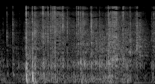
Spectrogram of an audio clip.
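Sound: cutting open and pulling off airsoft gun packaging

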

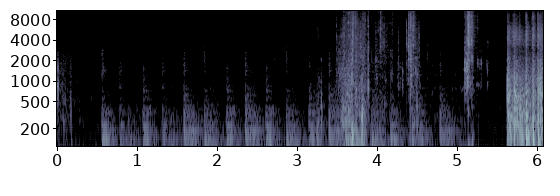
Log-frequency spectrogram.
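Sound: gunfire in a shooter video game

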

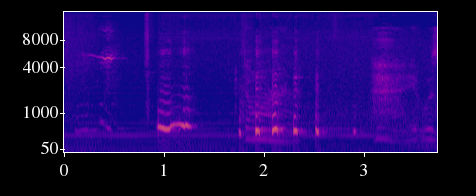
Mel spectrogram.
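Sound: dog whimpering in The Walking Dead video game

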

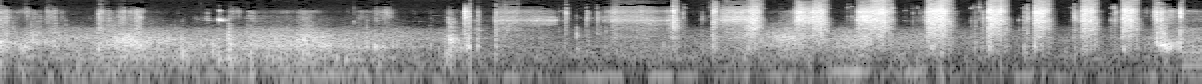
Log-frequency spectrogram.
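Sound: putting a wheel back on a Dodge Avenger

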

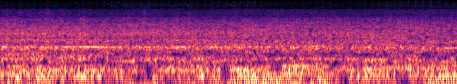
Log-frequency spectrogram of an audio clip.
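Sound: small three-cylinder tractor engine running

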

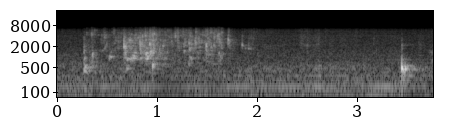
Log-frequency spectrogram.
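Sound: milk being poured into a large bowl for pizza dough

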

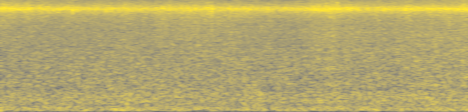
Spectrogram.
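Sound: ocean waves breaking on the beach

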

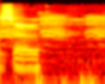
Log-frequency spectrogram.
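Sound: crows cawing in video game Die Young

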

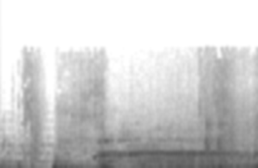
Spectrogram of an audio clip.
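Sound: horse neighing in video game

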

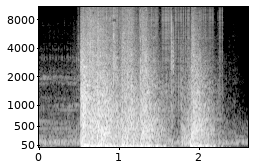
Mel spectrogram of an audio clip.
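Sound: weapons firing in a video game

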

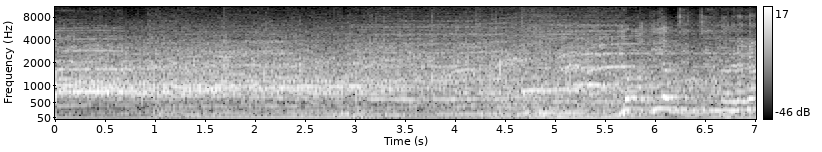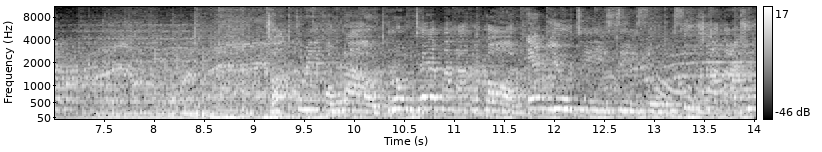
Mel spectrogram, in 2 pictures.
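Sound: audience applause and cheering for top three contestants

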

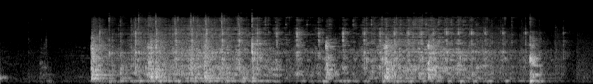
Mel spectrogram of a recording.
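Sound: sewing machine stitching a prince-cut blouse

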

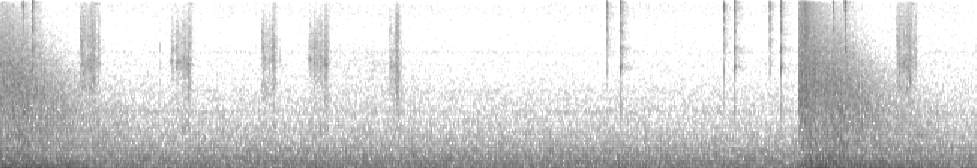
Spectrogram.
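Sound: orbital bombardment rounds hitting a structure, video game

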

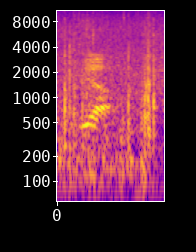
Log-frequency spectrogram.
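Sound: heavy rain from a rainstorm

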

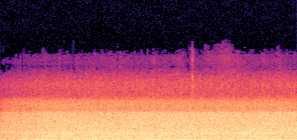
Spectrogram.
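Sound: large waterfall roaring

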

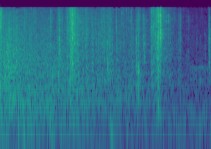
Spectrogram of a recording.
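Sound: Judge shotgun firing in a video game

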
